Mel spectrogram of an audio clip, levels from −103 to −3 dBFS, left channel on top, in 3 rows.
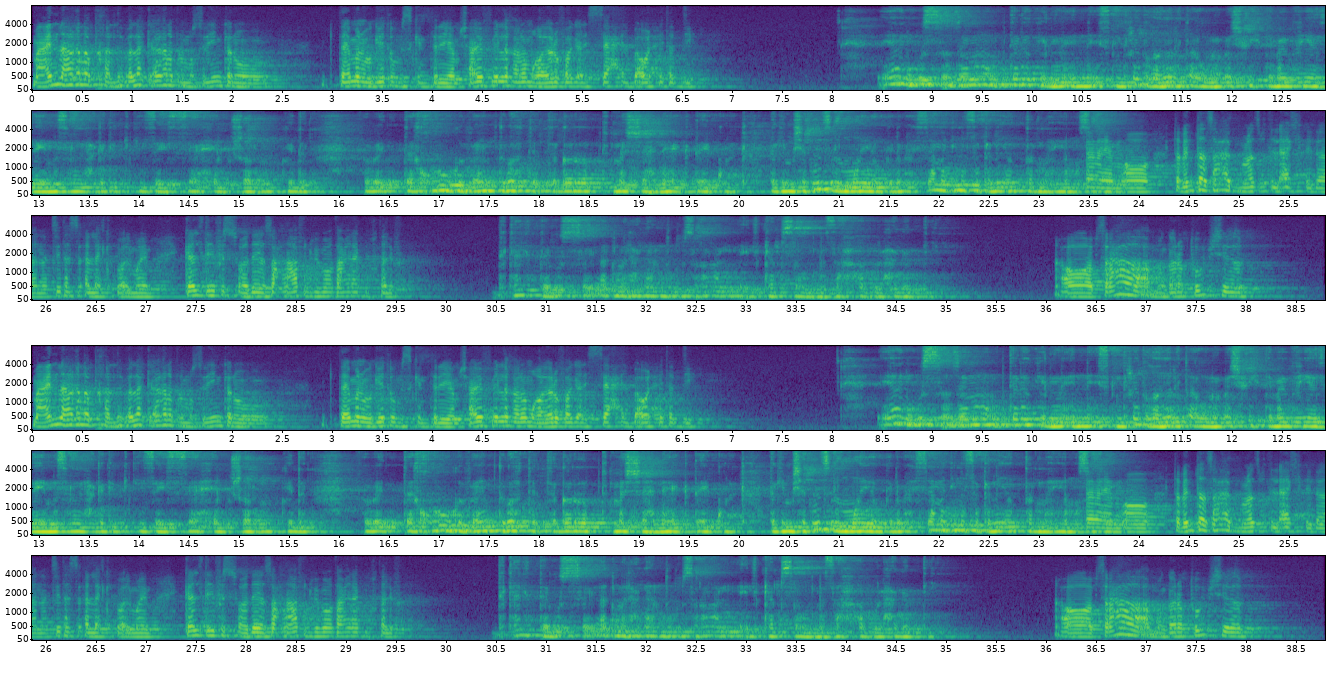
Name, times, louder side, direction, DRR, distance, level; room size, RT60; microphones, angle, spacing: voice 1, 0.0-2.4 3.1-6.6 23.5-29.5 36.1-38.0, right 1 dB, 5° right, 2 dB, 2.4 m, -26 dB
voice 2, 8.1-23.8 30.5-34.9, right 1 dB, 75° right, 4 dB, 6.0 m, -23 dB
24.5 x 23.5 x 7.6 m, 1.3 s
head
